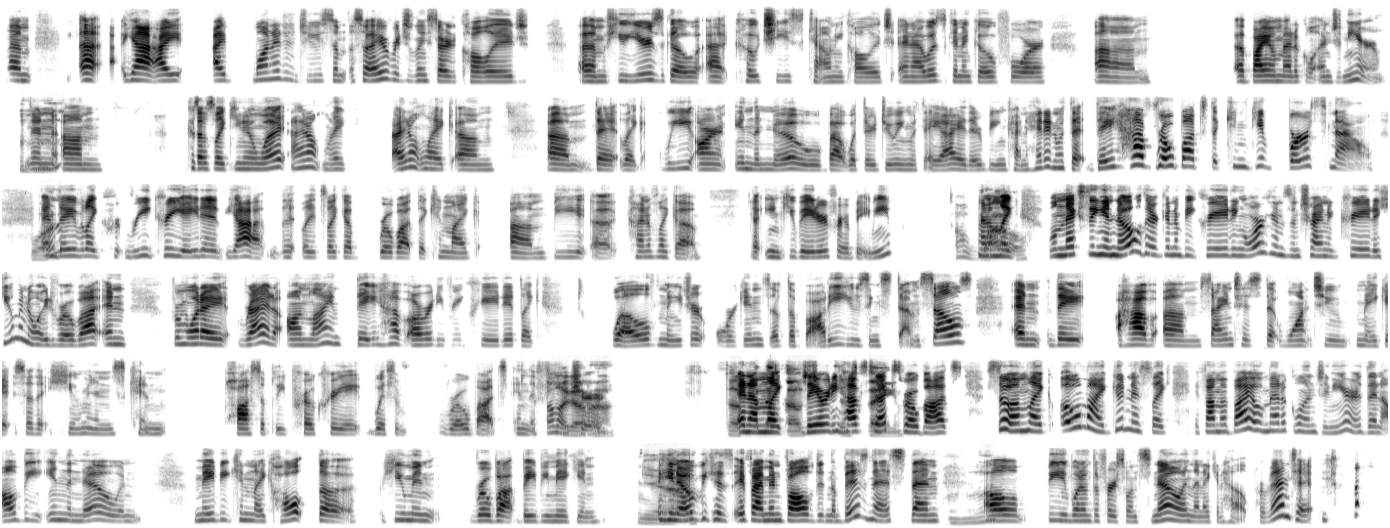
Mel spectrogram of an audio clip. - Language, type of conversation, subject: English, unstructured, What is the next thing you want to work toward, and what support would help?
- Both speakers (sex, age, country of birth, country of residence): female, 30-34, United States, United States; female, 70-74, United States, United States
- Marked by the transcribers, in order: background speech; other background noise; laughing while speaking: "you"; tapping; chuckle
